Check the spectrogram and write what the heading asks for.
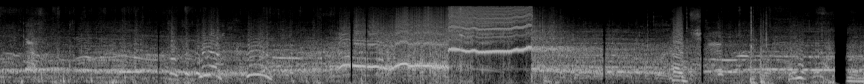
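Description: Rugby referee's whistle, one long blast about halfway through, as a try is scored, over shouting players and spectators.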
